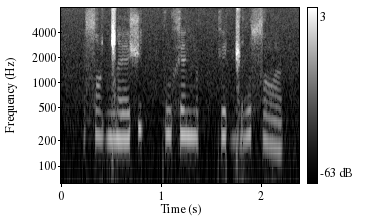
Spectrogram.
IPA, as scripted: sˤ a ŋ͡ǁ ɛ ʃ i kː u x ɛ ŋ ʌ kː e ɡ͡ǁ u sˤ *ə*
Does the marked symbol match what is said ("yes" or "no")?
no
